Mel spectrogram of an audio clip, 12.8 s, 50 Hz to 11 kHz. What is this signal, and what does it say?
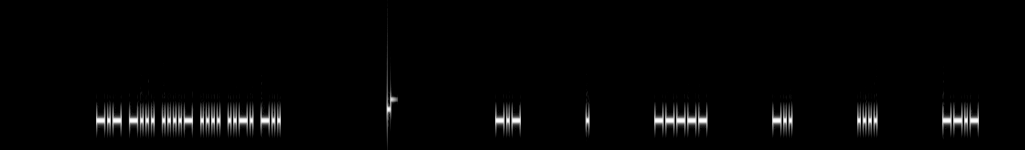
Morse code, heard as a keyed tone, about 36 wpm, spaced as for 15 wpm, 700 Hz. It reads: KB4HFD KE0DHQ
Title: USA Call Signs - 6 Characters - 8x Character Spacing - 35wpm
